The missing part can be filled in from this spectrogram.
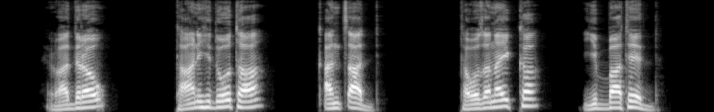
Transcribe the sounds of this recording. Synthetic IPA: hɛ̰wa̰ːd̪ɪɾɐw | t̪a̰ːnɪɦɪd̪o̞ːt̪aː | kʼɐnt͡sʼːaːd̪ːɛ̥ | t̪ɐwɔzɐnɐjkːɐ | jɪbːaːt̪e̞ːd̪ːɐ̥

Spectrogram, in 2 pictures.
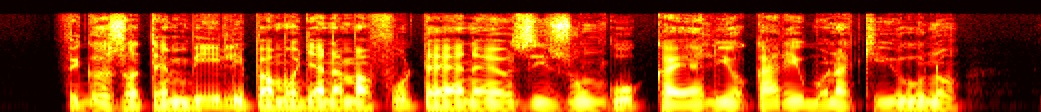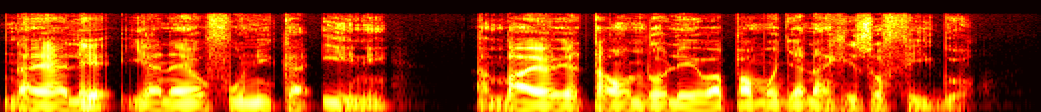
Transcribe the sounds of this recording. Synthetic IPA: fiɠɔzɔtɛmbilipamɔʄanamafutajanajɔzizuŋɡukajalijɔkaɾiɓunakiunɔ | najalɛjanajɔfunikaʔini | a̰mbajɔjataɔndɔlɛwapamɔʄanaɦizɔfiɠɔ

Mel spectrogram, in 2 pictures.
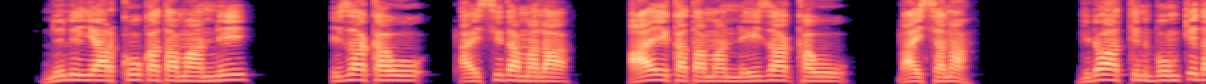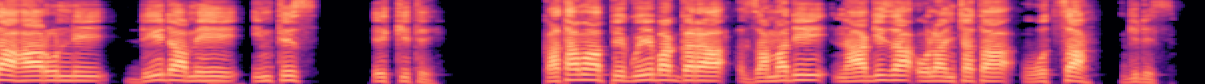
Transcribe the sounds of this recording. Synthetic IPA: nɛnɪjaːɾkːʊkɐt̪ɐmaːnːɛ | ɪzɐkɐwɔ | ɗɐjsːɪd̪ɐmɐlɐ | ajɛkɐt̪ɐmɐnːɛɪzɐkɐwɔ | ɗɐjsːɐnɐ | ɡɪd̪ɔɐt̪ːiːnbɔŋkʼːɪd̪ɐɦaːɾɔnːɛd̪iːd̪ɐmɛheɪnt̪ːɛs | ɛkːɪt̪ɛ̰ | kɐt̪ɐmaːpːɛɡʊjɛbɐɡːɐɾɐzɐmɐd̪ɪnaːɡɪzɐʔɔlɐnt͡ʃːɐt̪ɐwɔt͡sːɐ | ɡɪd̪ɛs

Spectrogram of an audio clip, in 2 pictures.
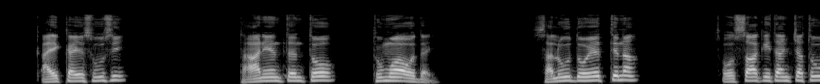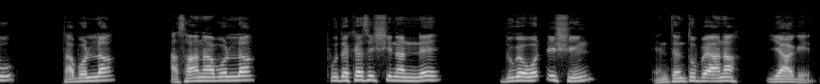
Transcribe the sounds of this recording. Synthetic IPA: kʼɐjkːɐjɛsuːs̬ɪ | t̪a̰ːnɪhɪnt̪ːɛnt̪ːo̞ː | t̪ʊmʊaːɔd̪ɐ̰j | sɐluːd̪o̞ːjɛt̪ːɪnɐ | t͡sʼo̞ːsːaːk̬iːt̪ɐnt͡ʃːɐt̪uː | t̪ɐ̰bɔlːɐ | ʔɐ̰saːnaːbɔlːɐ | pʊd̪ɛkɛs̬ɪʃːɪnɐnːɛ | d̪ʊɡɛwɔɗːɪʃɪn | hɪ̰nt̪ːɛnt̪ːʊbɛʔɐnɐ | jaːɡe̞̰ːd̪̚

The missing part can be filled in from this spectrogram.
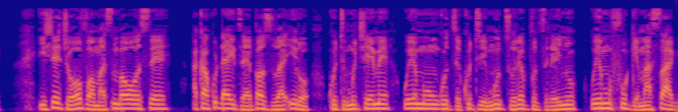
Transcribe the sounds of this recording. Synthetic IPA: iʃe̞d͡ʒe̞ɦo̞vʱawamasimbao̞se̞ | akakuɗaid͡zaipazuʋaʔiɾo̞ | kut̬imut͡ʃe̞me̞uje̞muːŋɡud͡ze̞kut̬imud͡zuɾe̞b͡vud͡ziɾe̞ɲuːje̞mufuɡʱe̞masaːk̬a

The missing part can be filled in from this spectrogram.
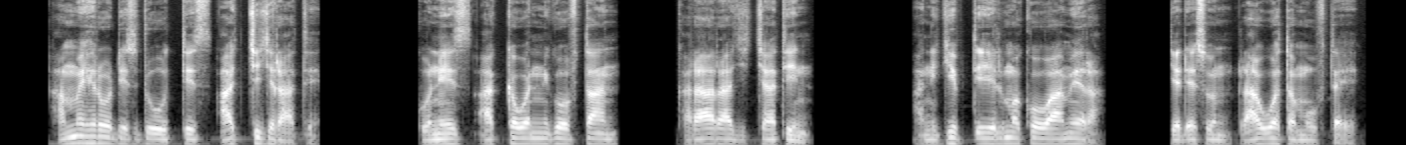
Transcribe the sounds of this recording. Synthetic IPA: hɐmːɐhɛɾo̞ːd̪ɪs̬d̪ʊʔːt̪ːɪsɐt͡ʃːɪd͡ʒɪɾaːt̪ʰɛ̰ | kʊnɪsɐ̰kːɐwɐnːɪɡo̞ːft̪aːŋ | kʰɐɾaːɾaːd͡ʒɪt͡ʃːaːt̪iːn | ʔɐnɪɡɪbt̪ʼɪɪlmɐkoːwaːmeːɾɐ̰ | d͡ʒɛᶑɛsʊnɾaːwːɐt̪ɐmuːft̪ɐ̰ʔɛ̰

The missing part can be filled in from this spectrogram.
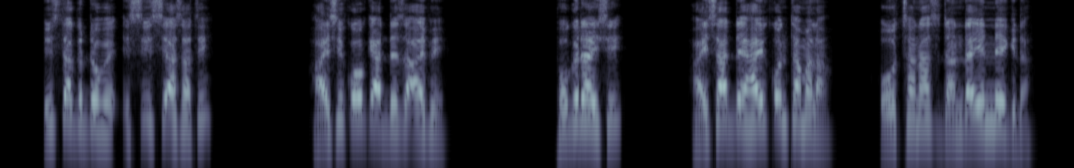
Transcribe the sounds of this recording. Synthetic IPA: ʔɪst̪ːɐɡɪd̪ːɔfɛʔɪsːɪːsːɪɐs̬ɐt̪ɪ | hɐjsːɪkʼo̞ːkʼɪjaːd̪ɛzɐːjfɛ | pɔɡɪd̪ɐjsːɪ | hɐjsːad̪ːɛhɐjkʼːɔnt̪ːɐmɐlɐ | ʔo̞ːt͡sːɐnaːs̬d̪ɐnd̪ɐjɛnːeːɡɪd̪ɐ̰

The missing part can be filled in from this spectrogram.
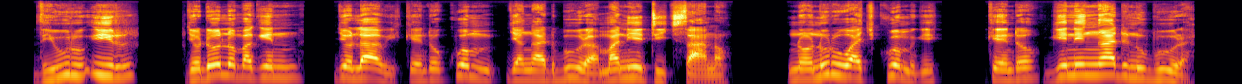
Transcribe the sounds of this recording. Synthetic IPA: d̪iuɾuʔiɾ | d͡ʒodolomaɡɪn | d͡ʒolawikendokwomd͡ʒaŋadbuɾamanɪetit͡ʃsa̰nɔ | nɔnuɾuwat͡ʃkwomɡɪ | kendoɡɪnɪŋadnubuɾa̰

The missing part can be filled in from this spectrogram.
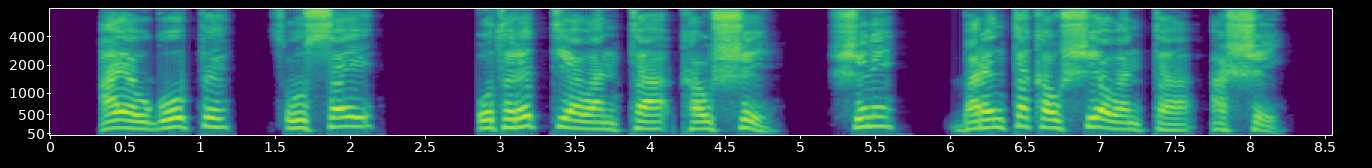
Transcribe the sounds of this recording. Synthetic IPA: ʔɐjɐwʊɡo̞ːpːɛ | t͡sʼoːsːɐj | ɔt̪ɛɾɛt̪ːɪjaːwɐnt̪ːɐkʰɐwʃːe̞ː | ʃɪn | bɐɾɛnt̪ːɐkɐwʃːɪjaːwɐnt̪ːɐɐʃːḛː

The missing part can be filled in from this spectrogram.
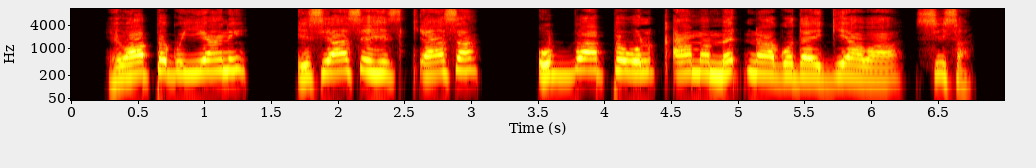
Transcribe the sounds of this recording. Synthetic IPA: hɛwaːpːɛɡʊjɪjaːn | ɪsɪjaːsɛhɪskʼːɪjaːsɐ | ʊbːaːpːɛwɔlkʼːaːmɐmɛɗɪnaːɡɔd̪ɐjɡɪjaːwaːsɪsɐ̰

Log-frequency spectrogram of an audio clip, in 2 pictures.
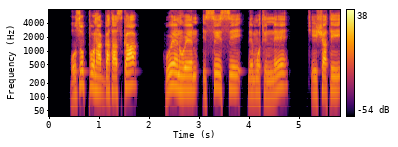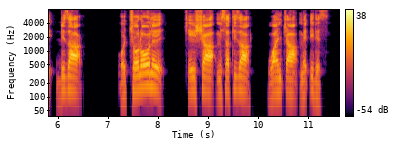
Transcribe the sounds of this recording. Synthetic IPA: ʔɔsɔpːɔnhɐɡːɐt̪ɐskɐ | hʊjɛnhʊjɛnɪsːɪːsːɪɗɛmɔt̪ɪnːɛ | t͡ʃʼiːʃːɐt̪ɪd̪ɪzɐ | ʔɔt͡ʃːoloːnɛ | t͡ʃʼiːʃːɐmɪsɐt̪ɪzɐ | wɐnt͡ʃʼːɐmɛɗːɪd̪ɛs

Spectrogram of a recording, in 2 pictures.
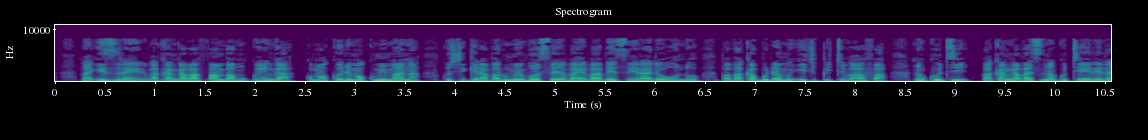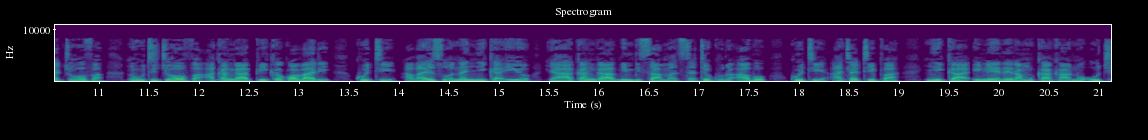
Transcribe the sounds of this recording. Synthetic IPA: ʋaʔis̬rae̞riʋakaŋɡaʋafambamuɡʱwe̞ŋɡakwamako̞ɾe̞makumimana | kuʂik̬iɾaʋaɾume̞ʋo̞se̞ʋaiʋaʋe̞ze̞ɾare̞ɦo̞ːndo̞paʋakaɓuɗamuʔid͡ʒipitiʋaːfano̞kutiʋakaŋɡaʋasinak̬ute̞ːɾe̞rad͡ʒe̞ɦo̞vʱa | no̞kutid͡ʒe̞ɦo̞vʱa̰ʔakaŋɡaːpikakwaʋaɾi | kutiɦaʋaizo̞ːnaɲikaijo̞jaːkaŋɡaʋimbisamad͡zi̥tate̞ɡʱuɾuʔaːʋo̞ | kutiat͡ʃatiːpa | ɲikaʔino̞e̞ɾe̞ɾamukakano̞ʔuːt͡ʃe

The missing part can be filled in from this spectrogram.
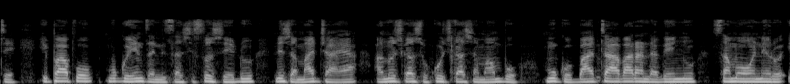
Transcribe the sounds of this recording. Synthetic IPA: ipapo̞muɡʱoe̞nzanisaʐiso̞ʐe̞ɗu | ne̞ʐamad͡ʒaja | ano̞d͡ʒɡaʐo̞kud͡ʒɡaʐamaːmbo̞ | muɡʱo̞ɓataʋaɾandaʋe̞ɲusamaone̞ɾo̞ʔe

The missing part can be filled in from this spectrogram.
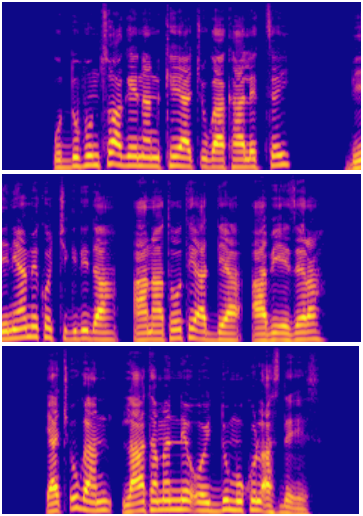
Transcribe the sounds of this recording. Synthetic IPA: ʔʊd̪ːʊp̬ʊnt͡sːɔaɡeːnɐnkɛjaːt͡ʃʼʊɡaːkaːlɛt͡sːɛj | beːnɪjaːmɛkɔt͡ʃːɪɡɪd̪ɪd̪ɐaːnaːt̪o̞ːt̪ɛɐd̪ːɪjaːaːbɪɛzɛɾɐ | ʔjɐt͡ʃʼʊɡɐnlaːt̪ɐmɐnːɛʔɔjd̪ːʊmʊkʊlɐs̬d̪ɛʔe̞̰ːs

